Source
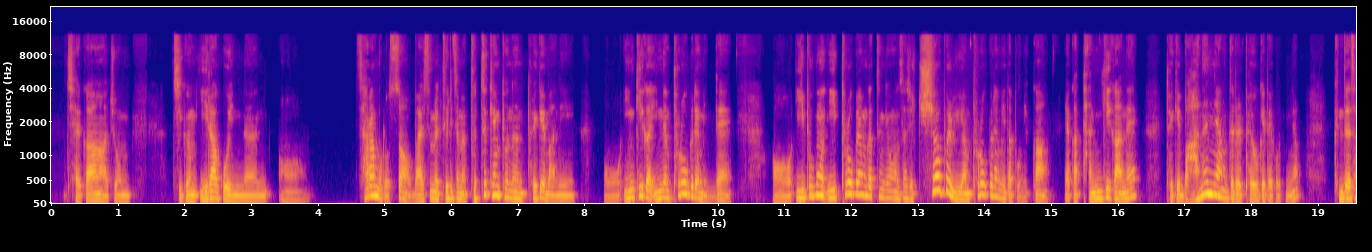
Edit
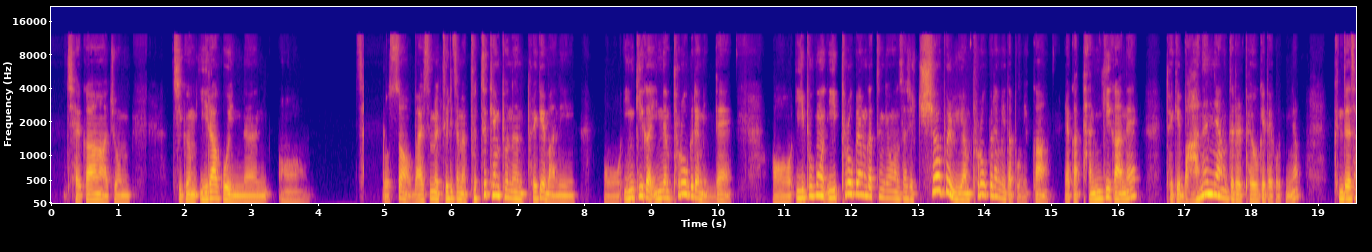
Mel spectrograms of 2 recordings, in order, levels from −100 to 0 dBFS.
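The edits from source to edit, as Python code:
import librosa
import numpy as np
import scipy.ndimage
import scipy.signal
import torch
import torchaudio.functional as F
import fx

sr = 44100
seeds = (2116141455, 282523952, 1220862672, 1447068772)

y = fx.edit(x, sr, fx.room_tone_fill(start_s=4.69, length_s=0.29), tone=tone)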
